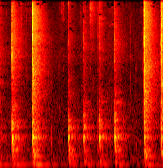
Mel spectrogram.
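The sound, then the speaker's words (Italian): Hollow knocks on a watermelon to test its ripeness, about eight dull thumps in a loose rhythm, fairly loud, with no talking. “Bisogna fare il toc toc per capire.”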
